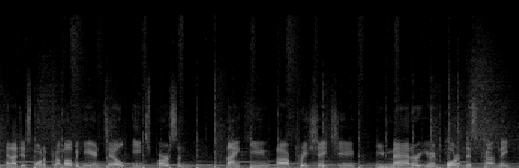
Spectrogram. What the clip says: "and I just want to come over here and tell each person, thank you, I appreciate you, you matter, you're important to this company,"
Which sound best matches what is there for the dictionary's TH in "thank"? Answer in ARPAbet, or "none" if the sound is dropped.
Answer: TH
